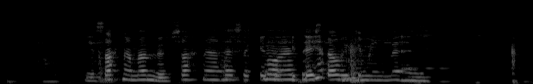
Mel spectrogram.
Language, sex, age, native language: Icelandic, female, 40-49, Icelandic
